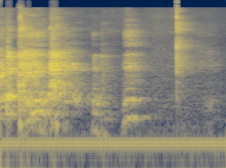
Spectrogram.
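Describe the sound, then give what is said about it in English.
Finger snaps given in approval: about five sharp, dry snaps at uneven intervals, the last one crisp and isolated, over a steady low hum. “Snaps.”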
